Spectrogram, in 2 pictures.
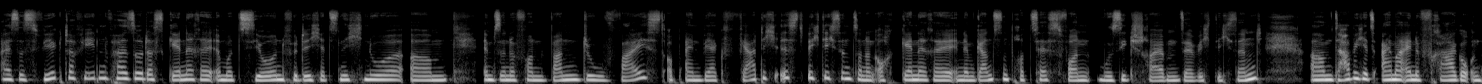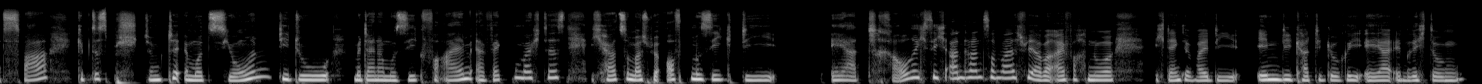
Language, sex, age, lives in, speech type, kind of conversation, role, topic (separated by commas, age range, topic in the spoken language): German, female, 20-24, Germany, conversation, podcast, host, Woran merkst du, dass ein Werk fertig ist?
